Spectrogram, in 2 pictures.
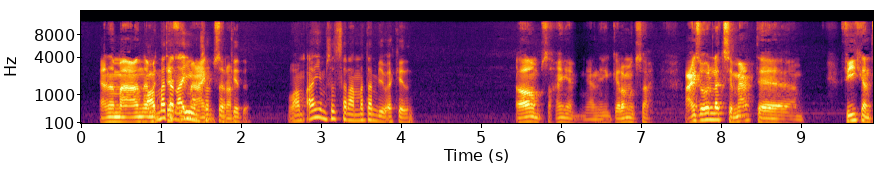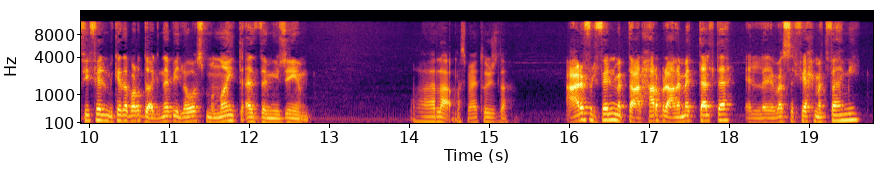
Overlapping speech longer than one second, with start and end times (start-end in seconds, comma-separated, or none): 0.8-2.0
